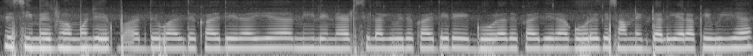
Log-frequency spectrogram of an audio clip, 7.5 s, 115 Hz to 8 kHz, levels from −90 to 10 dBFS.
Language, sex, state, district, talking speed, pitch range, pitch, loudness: Hindi, female, Maharashtra, Chandrapur, 255 wpm, 215-220 Hz, 215 Hz, -13 LUFS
